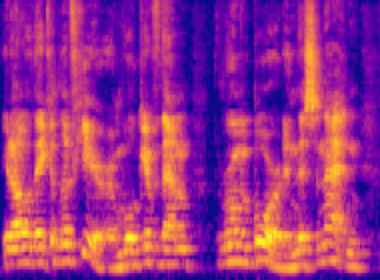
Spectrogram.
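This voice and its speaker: A man's voice: fairly high pitch, fairly quick. A man explaining his opinions conversationally, emphatically punctuating his points with "right?". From United States. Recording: roomy echo, distant from mic.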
